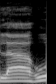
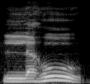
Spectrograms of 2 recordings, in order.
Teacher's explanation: لام پر زبر ہے تو کھینچنا نہیں ہے، لاہو نہیں کرنا ہے، لہو.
